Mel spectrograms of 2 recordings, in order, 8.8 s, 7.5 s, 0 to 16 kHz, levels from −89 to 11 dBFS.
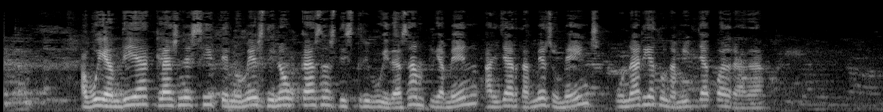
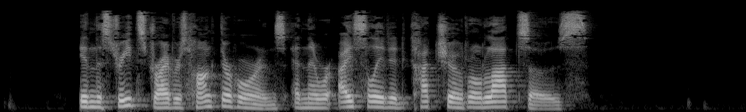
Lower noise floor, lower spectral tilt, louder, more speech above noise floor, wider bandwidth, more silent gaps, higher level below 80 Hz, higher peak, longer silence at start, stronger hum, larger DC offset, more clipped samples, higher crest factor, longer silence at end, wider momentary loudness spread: second, -52 dBFS vs -85 dBFS; about the same, -5 dB/octave vs -4 dB/octave; about the same, -22 LUFS vs -22 LUFS; second, 30 dB vs 63 dB; about the same, 11.5 kHz vs 11.5 kHz; neither; first, -58 dBFS vs -70 dBFS; about the same, -2 dBFS vs -4 dBFS; second, 0.05 s vs 0.8 s; neither; neither; neither; about the same, 20 dB vs 18 dB; second, 1.2 s vs 1.6 s; first, 13 LU vs 7 LU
